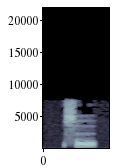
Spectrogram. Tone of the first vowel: falling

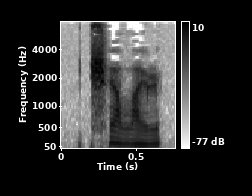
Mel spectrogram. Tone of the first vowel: falling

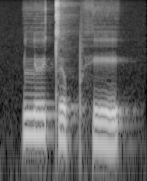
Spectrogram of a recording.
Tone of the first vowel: high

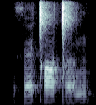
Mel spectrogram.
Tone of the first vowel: rising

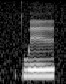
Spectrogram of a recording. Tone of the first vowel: high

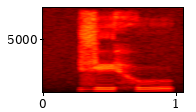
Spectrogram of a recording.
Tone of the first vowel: low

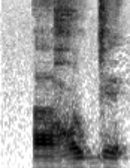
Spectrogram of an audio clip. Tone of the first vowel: low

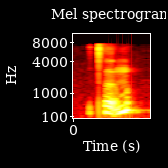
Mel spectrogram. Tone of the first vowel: rising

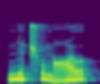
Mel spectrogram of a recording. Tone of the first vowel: high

